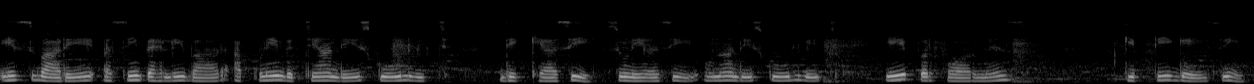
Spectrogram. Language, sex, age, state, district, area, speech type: Punjabi, female, 45-60, Punjab, Jalandhar, urban, spontaneous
